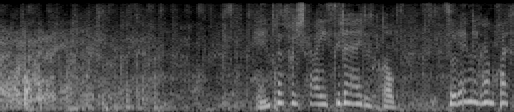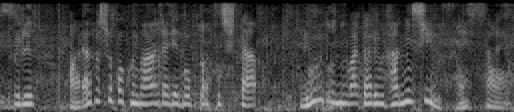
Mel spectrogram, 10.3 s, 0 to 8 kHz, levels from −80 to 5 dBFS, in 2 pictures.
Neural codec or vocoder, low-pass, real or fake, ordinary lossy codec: codec, 24 kHz, 1.5 kbps, HILCodec; 7.2 kHz; fake; none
